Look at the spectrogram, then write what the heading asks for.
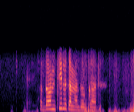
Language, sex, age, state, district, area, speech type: Santali, female, 18-30, Jharkhand, Seraikela Kharsawan, rural, conversation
